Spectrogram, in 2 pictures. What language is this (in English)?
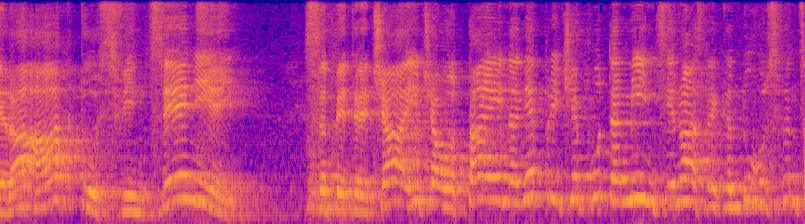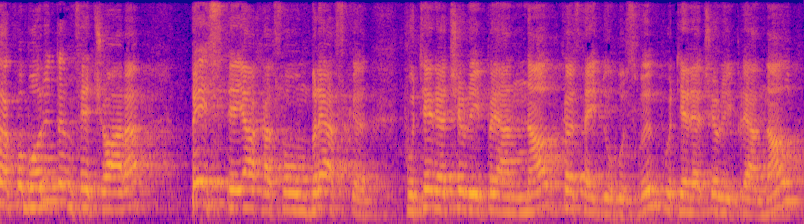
Romanian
